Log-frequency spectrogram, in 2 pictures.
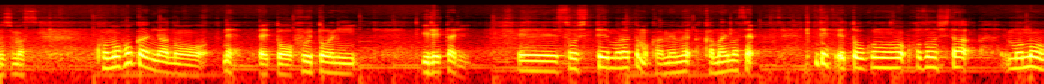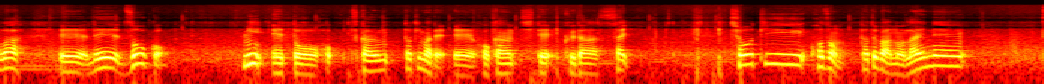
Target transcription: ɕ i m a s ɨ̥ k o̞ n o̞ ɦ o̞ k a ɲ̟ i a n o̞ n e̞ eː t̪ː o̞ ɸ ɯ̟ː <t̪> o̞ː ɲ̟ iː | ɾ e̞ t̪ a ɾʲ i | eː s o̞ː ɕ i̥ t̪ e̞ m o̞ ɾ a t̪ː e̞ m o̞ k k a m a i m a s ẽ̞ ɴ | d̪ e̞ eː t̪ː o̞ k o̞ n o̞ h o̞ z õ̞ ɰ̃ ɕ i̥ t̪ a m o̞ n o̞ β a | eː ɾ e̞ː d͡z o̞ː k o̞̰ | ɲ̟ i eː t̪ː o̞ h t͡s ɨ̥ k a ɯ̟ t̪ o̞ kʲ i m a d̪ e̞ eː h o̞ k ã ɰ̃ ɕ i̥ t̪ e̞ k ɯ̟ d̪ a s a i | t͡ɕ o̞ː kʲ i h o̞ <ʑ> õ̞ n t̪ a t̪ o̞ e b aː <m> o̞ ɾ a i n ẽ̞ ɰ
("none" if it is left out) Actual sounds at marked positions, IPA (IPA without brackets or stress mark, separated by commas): t̪, z, n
